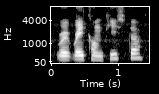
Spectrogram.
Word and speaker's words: Reconquista: say something real quick the word that you just uh mispronounced unfortunately is uh ray conquista and i'm getting i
